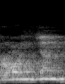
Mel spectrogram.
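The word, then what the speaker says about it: Röntgen: X race के ऊपर professor रोंजन थे, इसमें टी साइलेंट है, इसे रोंजन कहते हैं।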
